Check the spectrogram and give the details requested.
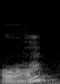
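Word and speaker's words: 옴: 오음이라고 읽겠다 그 얘기야. 오음 그렇죠?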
